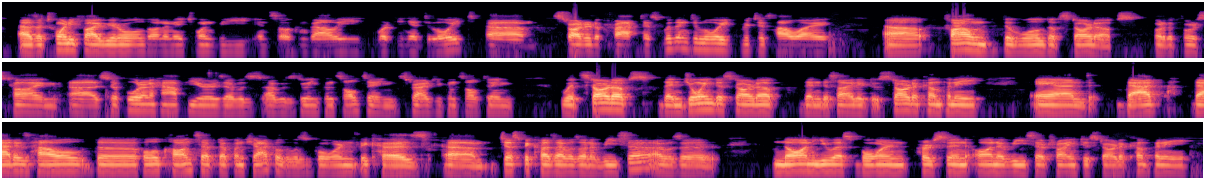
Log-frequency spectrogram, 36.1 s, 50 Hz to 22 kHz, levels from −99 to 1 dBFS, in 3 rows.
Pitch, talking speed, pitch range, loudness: 105 Hz, 165 wpm, 100-115 Hz, -19 LUFS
